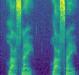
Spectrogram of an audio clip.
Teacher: The T in last hits the N in necked. That is a difficult combination for the tongue, so we drop the T.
